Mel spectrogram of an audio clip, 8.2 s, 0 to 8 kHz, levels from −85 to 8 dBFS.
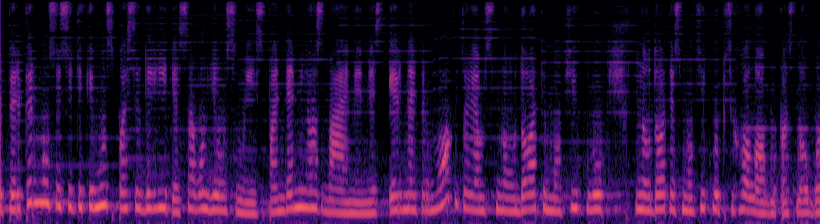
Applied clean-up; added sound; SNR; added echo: neural separator model SepFormer DNS4.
